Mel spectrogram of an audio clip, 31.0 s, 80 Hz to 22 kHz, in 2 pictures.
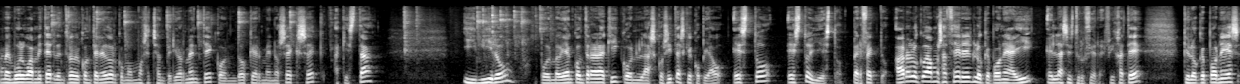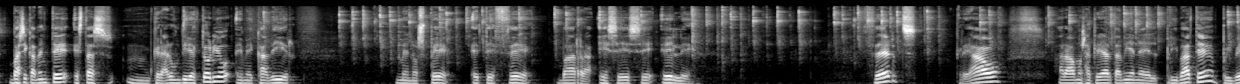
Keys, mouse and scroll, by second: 0.9 ctrl+p, 1.2 ctrl+p, 1.5 ctrl+p, 2.1 ctrl+p, 5.0 Return, 5.7-7.0 typing, 8.8-13.8 drag, 13.8-15.0 scroll down 1, 15.0-16.3 scroll down 1, 16.3-17.8 scroll down 1, 17.8-27.4 typing, 27.9 Return, 29.1-30.4 typing.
